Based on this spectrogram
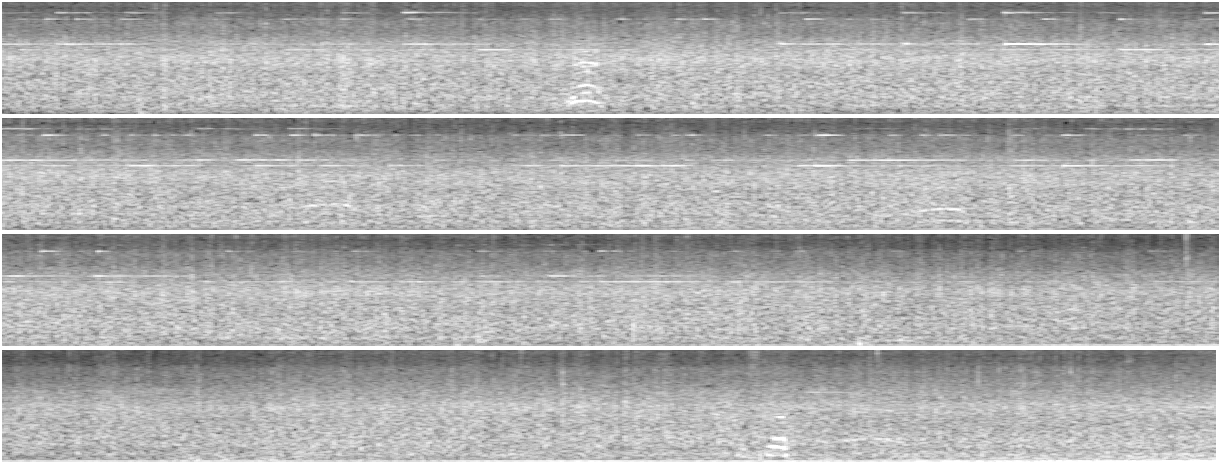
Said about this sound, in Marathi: आणि हे बघा पाऊस चालू झालाय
